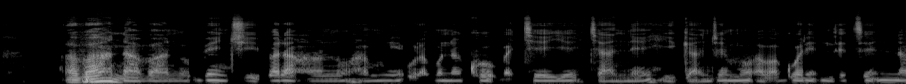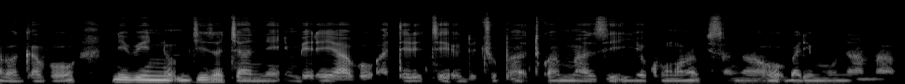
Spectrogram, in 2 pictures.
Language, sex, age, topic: Kinyarwanda, female, 18-24, government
